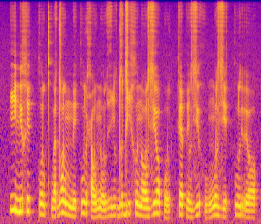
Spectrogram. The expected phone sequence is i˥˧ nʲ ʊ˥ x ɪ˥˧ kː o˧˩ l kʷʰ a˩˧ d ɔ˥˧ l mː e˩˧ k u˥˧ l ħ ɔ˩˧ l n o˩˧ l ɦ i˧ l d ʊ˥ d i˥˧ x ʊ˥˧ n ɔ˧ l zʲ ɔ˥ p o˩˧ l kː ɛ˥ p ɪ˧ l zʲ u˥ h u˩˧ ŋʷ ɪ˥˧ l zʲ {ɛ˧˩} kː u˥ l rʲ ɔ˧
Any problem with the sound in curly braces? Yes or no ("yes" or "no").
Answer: yes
